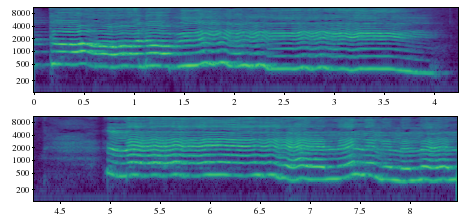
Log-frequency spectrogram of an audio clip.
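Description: A woman singing a traditional Asia Minor Greek song unaccompanied, drawing out long vowels with rapid wavering ornaments. The held line slides downward, breaks off for about a second near the middle, then comes back in.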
